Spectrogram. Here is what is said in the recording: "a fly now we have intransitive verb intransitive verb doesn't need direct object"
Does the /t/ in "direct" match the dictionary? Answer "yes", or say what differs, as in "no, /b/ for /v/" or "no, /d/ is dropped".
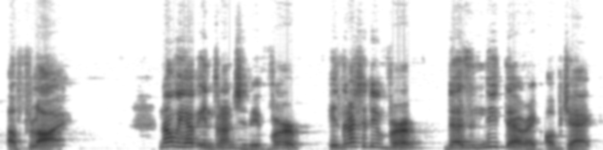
no, /t/ is dropped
